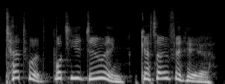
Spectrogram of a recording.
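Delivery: yelling. A narrator's reading. Woman calls him over from across the street, yelling. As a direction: call out high across a street. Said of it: "found herself yelling at him".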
